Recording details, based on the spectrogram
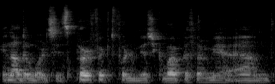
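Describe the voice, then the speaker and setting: A Swedish man with a deep, rough voice muses aloud in English, stopping often to find his words. The mic sits a short way off, so the room echoes around him. A faint hiss runs underneath. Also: flat delivery, far from the mic. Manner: halting, thoughtful, many pauses. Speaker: musician. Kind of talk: reflective solo monologue. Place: at home in the countryside.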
